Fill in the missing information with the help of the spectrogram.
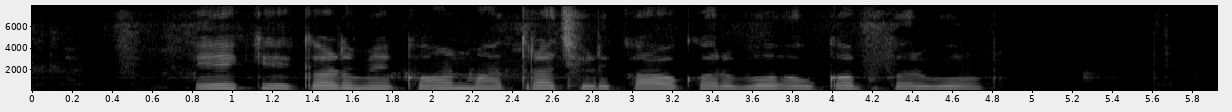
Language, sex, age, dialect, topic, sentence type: Chhattisgarhi, female, 18-24, Northern/Bhandar, agriculture, question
